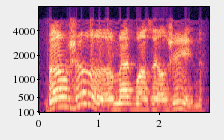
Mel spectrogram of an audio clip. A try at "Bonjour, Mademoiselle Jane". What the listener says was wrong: That's very good. Except for the mwah. Must be soft. Mwah. Watch my lips closely. Mwah.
